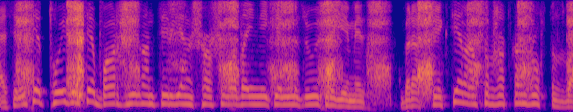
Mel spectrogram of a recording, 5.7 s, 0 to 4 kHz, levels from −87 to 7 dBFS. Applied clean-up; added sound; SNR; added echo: neural mask model Resemble Enhance denoiser.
